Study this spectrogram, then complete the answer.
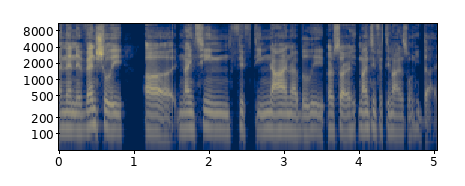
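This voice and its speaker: Speaking very fast, a man keeps a flat, monotone intonation at a medium pitch. The recording is very clean, dry and close, with no echo and a silent background. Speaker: engineer and author. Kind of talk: casual interview.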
